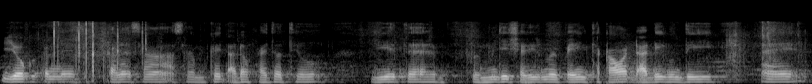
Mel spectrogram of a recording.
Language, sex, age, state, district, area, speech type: Sindhi, male, 60+, Gujarat, Kutch, urban, spontaneous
